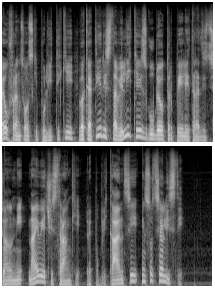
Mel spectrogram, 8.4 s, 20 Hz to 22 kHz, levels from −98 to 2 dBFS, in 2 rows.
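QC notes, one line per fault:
4.26 s and 7.01 s, audio missing between chunks: the speech skips forward abruptly at each point, with roughly a third of a second simply gone and the sound on either side butted together without any gap, so the flow lurches and part of a syllable vanishes. The likely cause is a recorder or processor handling the audio in blocks of about 3 s and dropping material each time it hands over from one block to the next.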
